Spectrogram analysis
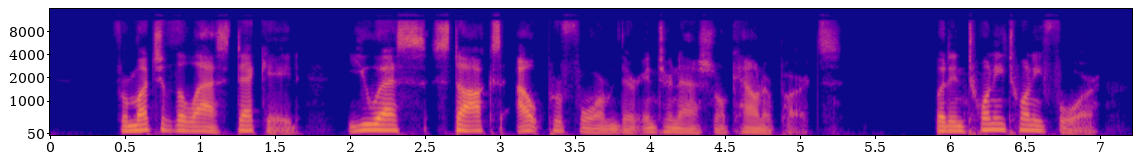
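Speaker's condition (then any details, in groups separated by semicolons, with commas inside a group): No condition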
